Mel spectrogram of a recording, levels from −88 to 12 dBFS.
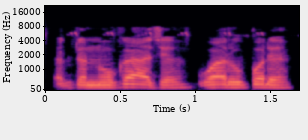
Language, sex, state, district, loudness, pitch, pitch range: Bengali, male, West Bengal, Malda, -18 LUFS, 130 Hz, 125-135 Hz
